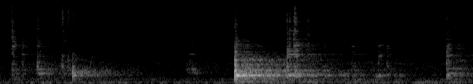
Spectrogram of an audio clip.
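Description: Screwdriver and metal parts clicking and knocking while a circlip is prised off a scooter's kickstarter mechanism, with one loud ringing metal clank about two and a half seconds in and a last sharp click near the end.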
